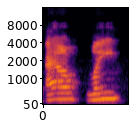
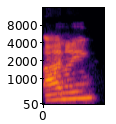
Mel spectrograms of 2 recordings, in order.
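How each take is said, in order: First: The name does not start with an 'eye' sound. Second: The name starts with an 'eye' sound. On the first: This is the name's official pronunciation. "My name is technically pronounced Aline" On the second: This is what the speaker was called growing up. "I grew up being called Eileen, like I lean on Jesus"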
